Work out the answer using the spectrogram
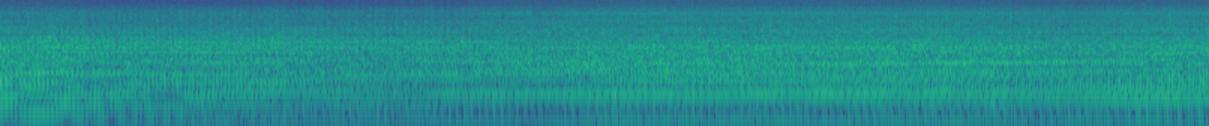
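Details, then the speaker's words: Pressure washer small engine after new pump fitting: screams at steady very high speed with no governor settling, throttle stuck high; linkage spring adjusting RPM to be checked. "how about that power wash it works however you noticed the RPMs are really high huh"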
